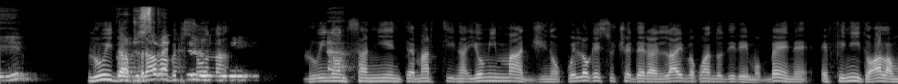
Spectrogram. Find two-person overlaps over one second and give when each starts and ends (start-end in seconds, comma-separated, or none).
1.1-2.3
